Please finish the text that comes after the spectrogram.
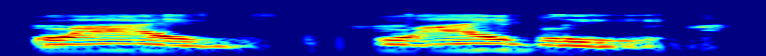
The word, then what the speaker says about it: lively: one peaceful lively lively so you actually that's pronounced lively so they're supposed to be pronounced they're pronounced the same way they're spelled the same way right live and live right live and live they're spelled the exact same way มันจะสะกดมีสะกดเดียวกัน right so live and lively but in this case you'll pronounce it lively okay so peaceful what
